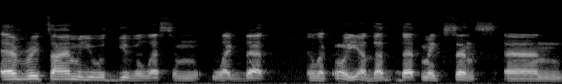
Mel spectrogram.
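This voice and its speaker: With a non-native accent, a man talks at a moderate pace in a fairly low pitch and fairly even intonation. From Belarus. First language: not English. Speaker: business owner. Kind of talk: interview conversation. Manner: halting.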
